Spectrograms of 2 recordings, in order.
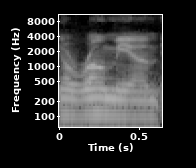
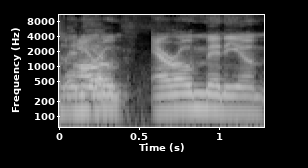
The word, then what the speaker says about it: Arominium: I'm also being notified by Arominium of Team Sith Evolve that I have been pronouncing his name wrong and saying Aromium. It is Arominium.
